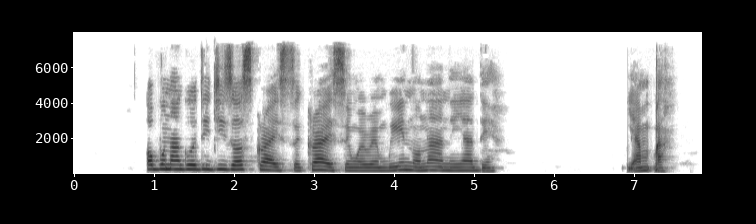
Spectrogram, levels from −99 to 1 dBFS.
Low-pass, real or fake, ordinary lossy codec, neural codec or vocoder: 7.2 kHz; real; AAC, 48 kbps; none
